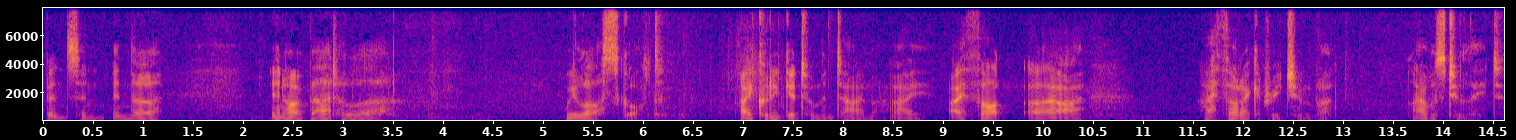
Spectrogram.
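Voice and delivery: quiet, hushed, confiding whisper. Voicing a character consoling another after a lost battle: whispering quietly. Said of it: "he kinda whispers quietly".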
